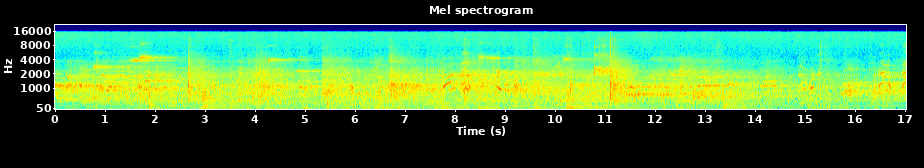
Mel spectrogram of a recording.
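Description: Sports shoes squeak sharply on a wooden court.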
